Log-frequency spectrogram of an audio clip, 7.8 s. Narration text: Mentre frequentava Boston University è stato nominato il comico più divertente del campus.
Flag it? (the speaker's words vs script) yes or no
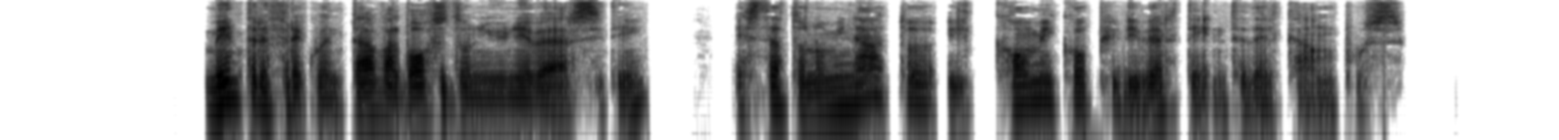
no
